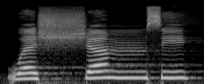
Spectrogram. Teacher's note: Bibirnya rapat lagi, jangan dilepas sebelum bunyiin si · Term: mim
